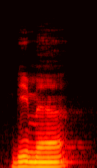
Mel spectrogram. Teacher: So there's no extending the ma here.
